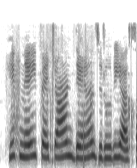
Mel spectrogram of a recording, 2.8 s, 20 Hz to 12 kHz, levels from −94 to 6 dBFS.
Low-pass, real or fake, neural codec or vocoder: 7.2 kHz; real; none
